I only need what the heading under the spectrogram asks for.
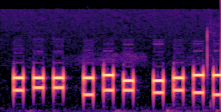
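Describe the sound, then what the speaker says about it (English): DECtalk speech software plays telephone dialing tones: ten crisp DTMF beeps, each pair of pitches steady, in quick groups of three, three and four, loud and clean with nothing else heard. "Dial telephone numbers"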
